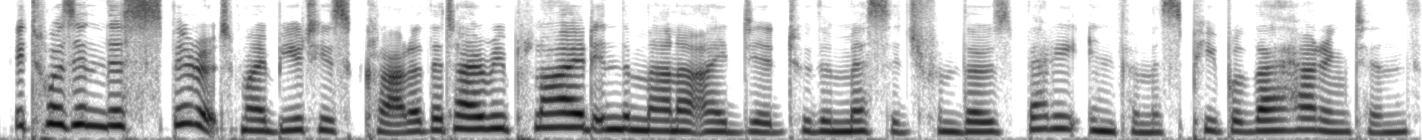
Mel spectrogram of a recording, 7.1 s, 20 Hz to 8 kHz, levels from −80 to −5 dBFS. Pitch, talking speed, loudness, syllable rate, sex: 235 Hz, 220 wpm, -18 LUFS, 5.8 syllables/s, female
